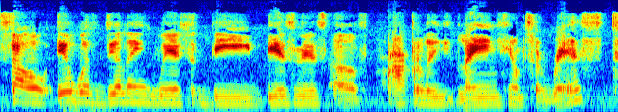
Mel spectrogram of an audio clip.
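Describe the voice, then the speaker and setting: Speech comes at a very slow pace with hardly any pauses, against audible room echo. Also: woman, fairly low pitch for a woman, ordinary pitch variation. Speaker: guest on a sorority sister's podcast. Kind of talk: casual interview conversation. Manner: loud.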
